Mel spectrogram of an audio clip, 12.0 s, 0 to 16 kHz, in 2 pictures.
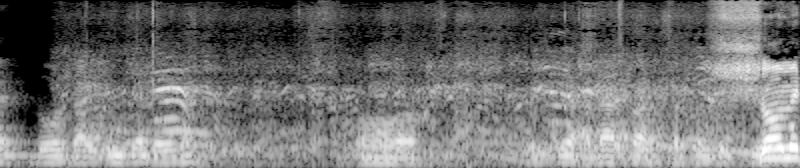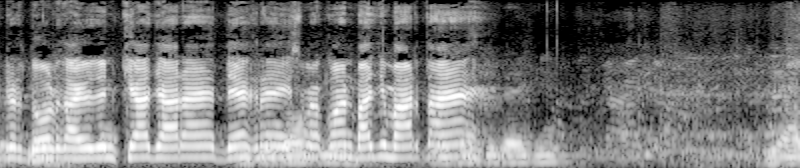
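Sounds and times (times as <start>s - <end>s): onlookers chattering: 0.0s - 12.0s
man speaking: 4.1s - 10.3s.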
